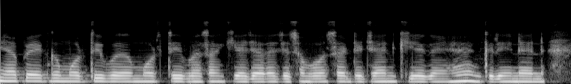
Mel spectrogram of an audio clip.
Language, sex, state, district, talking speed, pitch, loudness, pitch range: Hindi, male, Chhattisgarh, Sukma, 210 wpm, 135 Hz, -13 LUFS, 130-140 Hz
